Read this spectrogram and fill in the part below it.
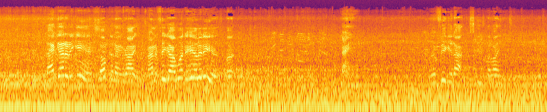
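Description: A man talks outdoors nearby.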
